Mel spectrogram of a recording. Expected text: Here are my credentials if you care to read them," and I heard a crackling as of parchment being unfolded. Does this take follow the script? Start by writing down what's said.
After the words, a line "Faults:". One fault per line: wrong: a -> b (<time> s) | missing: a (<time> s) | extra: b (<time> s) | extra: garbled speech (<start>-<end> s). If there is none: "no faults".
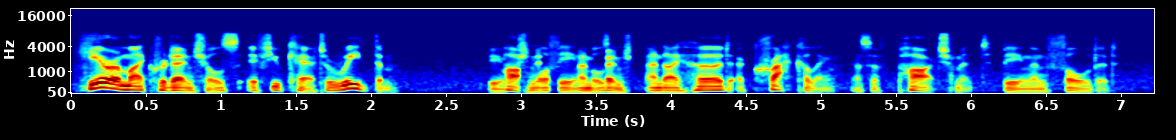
Here are my credentials if you care to read them," [garbled] and I heard a crackling as of parchment being unfolded.
Faults:
extra: garbled speech (2.8-3.7 s)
